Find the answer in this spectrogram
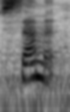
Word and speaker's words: Salmon: Salmon. Salmon. I always think of fish. Salmon fish. Don't ask. That's salmon. Salmon, but I pronounce it salmon without the L.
